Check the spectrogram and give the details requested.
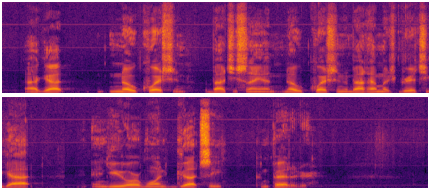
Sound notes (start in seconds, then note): none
